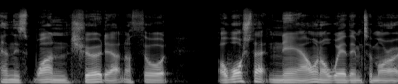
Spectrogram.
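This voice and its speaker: Recorded very cleanly against a silent background, with a dry, close sound and no echo, a man with an Australian accent speaks fairly quickly at a fairly low pitch. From Australia (rural New South Wales). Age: 30s. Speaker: mindset and performance coach. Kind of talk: casual interview chat.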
